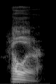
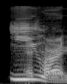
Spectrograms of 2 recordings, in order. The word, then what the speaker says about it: Edwards-Helaire: Helaire. No, it's Helaire. You got to say it right. All right. And then everybody else. I like Helaire.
